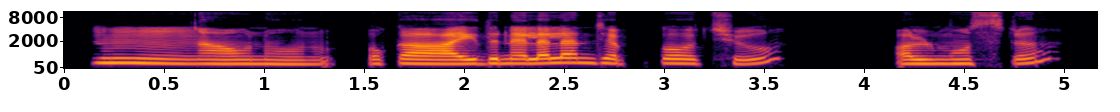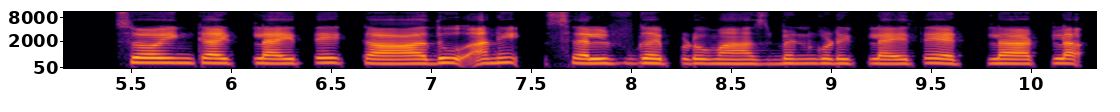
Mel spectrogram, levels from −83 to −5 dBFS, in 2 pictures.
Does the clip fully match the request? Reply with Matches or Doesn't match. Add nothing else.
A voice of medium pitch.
Doesn't match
